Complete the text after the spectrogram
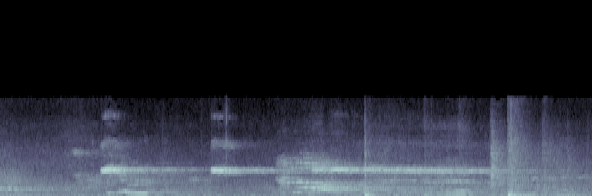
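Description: A referee's whistle blows several sharp blasts, the last one long.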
